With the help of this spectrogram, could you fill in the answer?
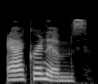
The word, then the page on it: acronyms: British English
